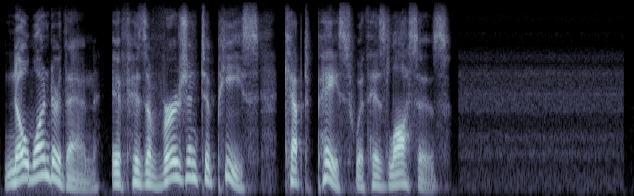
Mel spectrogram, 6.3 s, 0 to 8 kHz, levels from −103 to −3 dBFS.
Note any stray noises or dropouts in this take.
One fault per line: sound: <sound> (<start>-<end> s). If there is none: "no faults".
no faults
